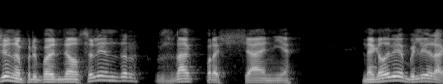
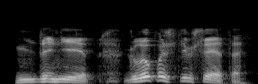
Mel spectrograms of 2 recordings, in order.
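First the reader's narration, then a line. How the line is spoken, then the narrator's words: Laughing. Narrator (Russian): рассмеялся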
